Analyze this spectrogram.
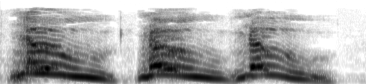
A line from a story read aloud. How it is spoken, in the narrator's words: squeaked Dobby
